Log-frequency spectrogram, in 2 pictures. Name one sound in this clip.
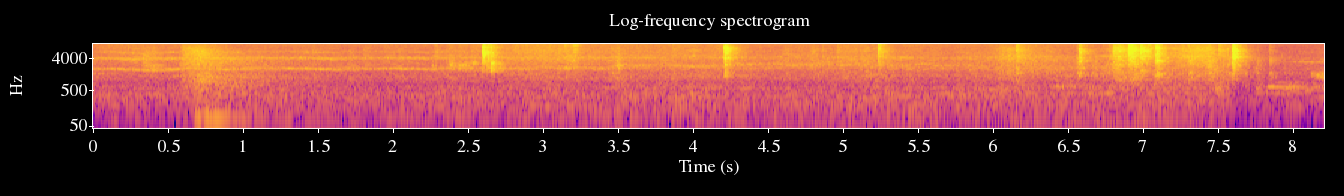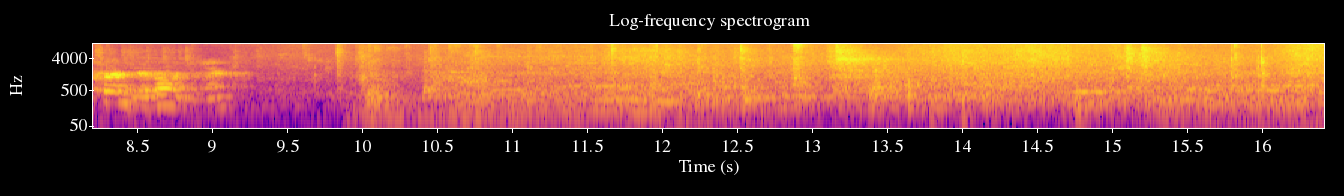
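An elevator car hums and rattles as it moves.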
